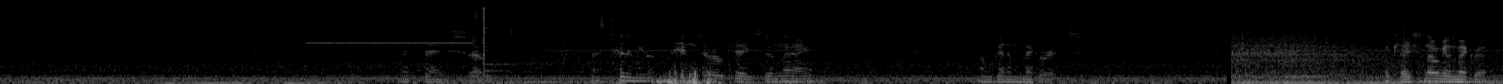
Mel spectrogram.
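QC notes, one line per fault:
0.16–14.95 s, word clock ticks: sharp ticks of uneven strength recur at a steady rate, about one every 0.15 s, roughly a hundred in all. The receiving device runs on its own clock, not locked to the sender's, with a mismatch of around 150 ppm. Each slip misreads a few samples and drops or repeats a single one. On a spectrogram each tick is a thin full-band vertical line at even spacing. In the waveform each shows as a one-sample discontinuity.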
